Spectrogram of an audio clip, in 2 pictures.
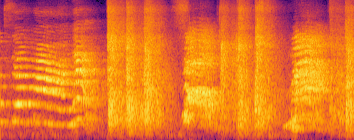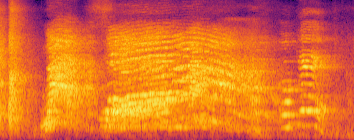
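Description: Classroom of children doing a rhythmic group clap in patterned bursts of sharp claps, alternating with children chanting together, loud and close.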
